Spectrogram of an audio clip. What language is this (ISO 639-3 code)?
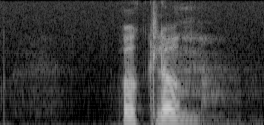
swe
